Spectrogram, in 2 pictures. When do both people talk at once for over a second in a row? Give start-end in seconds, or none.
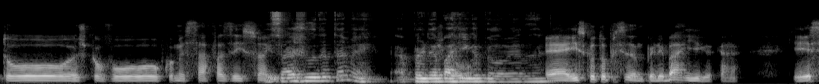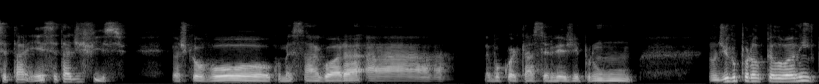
none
